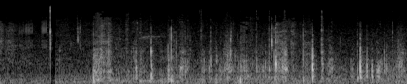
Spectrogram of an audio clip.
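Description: Handling noise as the camera is picked up and repositioned on a table: a string of irregular small knocks, taps and fingertip scrapes close to the microphone.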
